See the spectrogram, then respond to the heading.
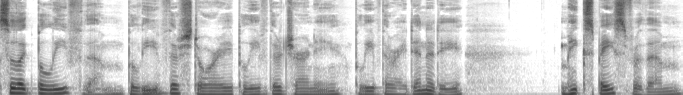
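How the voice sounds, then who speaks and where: A man with an American accent speaks at a moderate pace and medium pitch with ordinary pitch variation. His somewhat breathy voice sits on a very clean recording with a silent background. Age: 20s. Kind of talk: casual interview conversation. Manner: animated, laughing often.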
